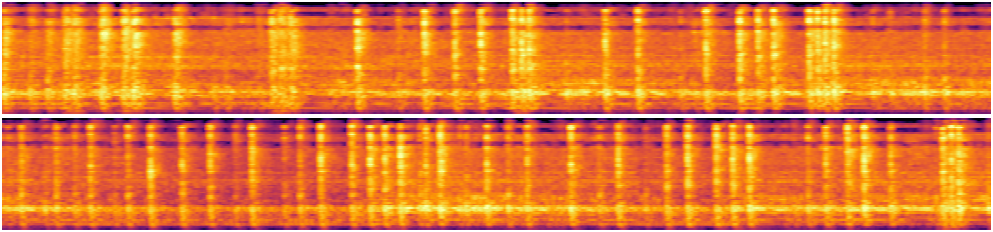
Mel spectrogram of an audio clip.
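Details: McCulloch two-stroke chainsaw after starting trick, warming up: high buzzy wail, fairly steady with some uneven crackle, blowing smoke as it warms; runs strong, normal running.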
